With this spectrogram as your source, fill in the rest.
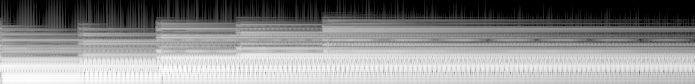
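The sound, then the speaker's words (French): A four-note E major seventh guitar chord built up note by note: the fifth, third, root, the fifth again higher, then a fourth note. Each new tone enters about every half second and rings with the others into a sustained, effects-laden chord that slowly fades, with no talking. “On a donc dans l'ordre la quinte, puis la tierce, la tonique, puis la quinte de nouveau, qui se répète dans les aigus, et surtout une quatrième note, donc on arrive sur un accord à quatre sons, l'accord de mi-aigu, qui est une septième majeure.”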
